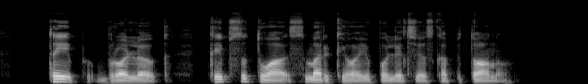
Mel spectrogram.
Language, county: Lithuanian, Šiauliai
